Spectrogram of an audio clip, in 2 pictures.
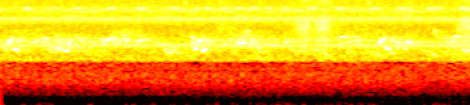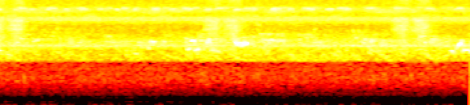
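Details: Cricket chirping in a steady, unbroken high trill, with brighter pulsing bursts recurring roughly every two seconds over a constant shimmering background; no low sounds and no other animals heard.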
